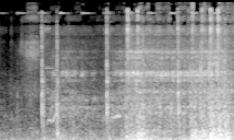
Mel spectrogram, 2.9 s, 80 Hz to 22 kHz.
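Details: Gas Club Car Precedent golf cart with FE350 engine, after fixing hacked wiring to key switch and solenoid: a few clicks, then the single-cylinder catches and settles into a steady running chug; starts and runs normally.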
